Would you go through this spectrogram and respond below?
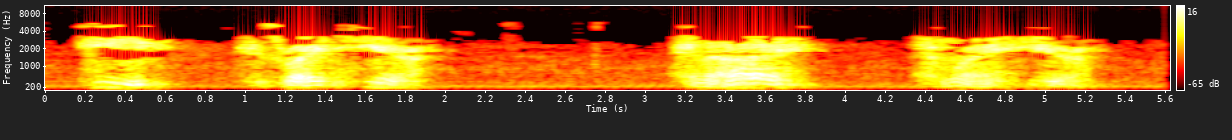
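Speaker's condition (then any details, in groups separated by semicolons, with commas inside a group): Tracheotomy; tracheotomy for 4 years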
